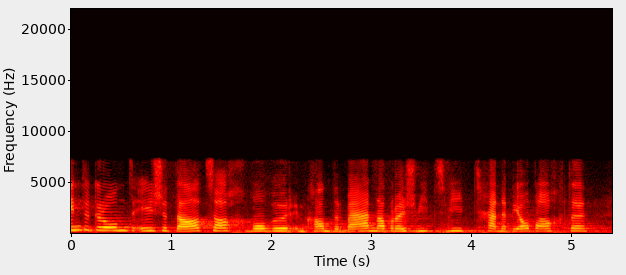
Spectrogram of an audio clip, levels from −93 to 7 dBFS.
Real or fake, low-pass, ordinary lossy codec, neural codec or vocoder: fake; 7.2 kHz; none; codec, 16 kHz, 6 kbps, DAC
